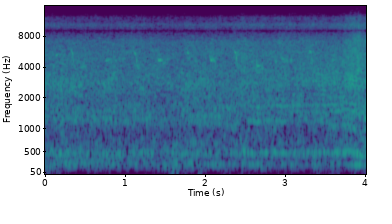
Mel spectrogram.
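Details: Many bees foraging at flowers give an unbroken droning buzz, thick and even, with faint short high chirps scattered above it.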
